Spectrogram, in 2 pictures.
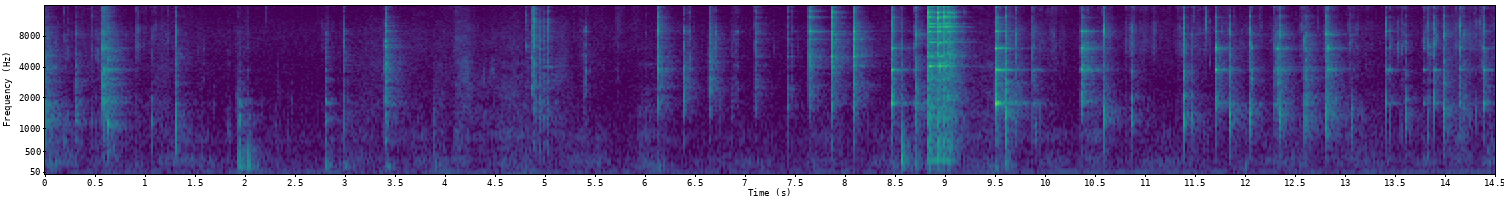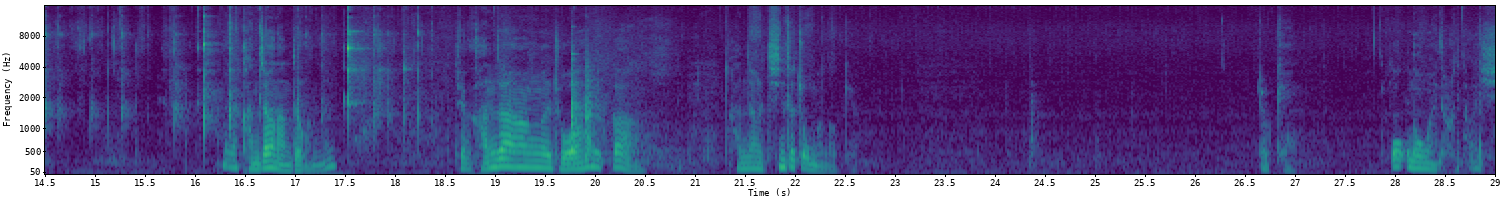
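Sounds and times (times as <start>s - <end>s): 
utensils clinking, tapping and scraping against a bowl mixing food with perilla oil: 7.6s - 18.4s
speech: 16.4s - 17.5s, 18.6s - 20.6s, 21.4s - 22.5s.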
